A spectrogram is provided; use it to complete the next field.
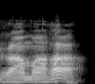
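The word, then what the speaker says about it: रामः: If it is, the A is there, then Ramaha. So that is a use add an her sound, because the visarg is basically the aspirated her sound, the short form of her sound.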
